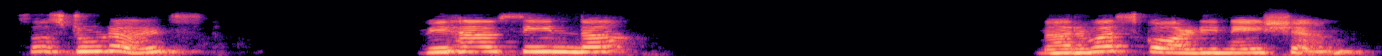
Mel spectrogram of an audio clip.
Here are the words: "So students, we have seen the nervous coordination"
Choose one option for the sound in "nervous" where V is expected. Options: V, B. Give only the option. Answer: V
